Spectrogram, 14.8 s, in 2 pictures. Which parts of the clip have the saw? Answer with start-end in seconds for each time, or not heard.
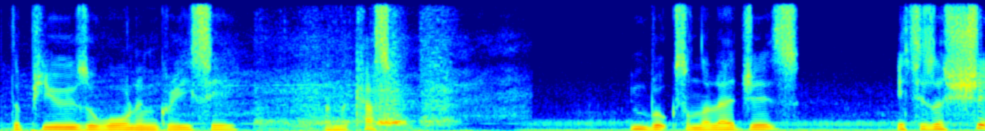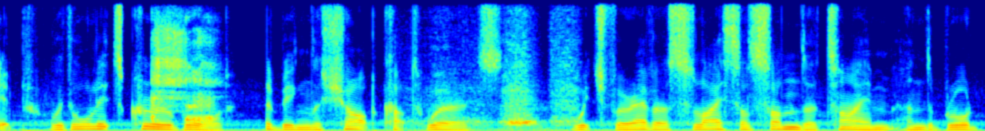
1.9-3.5, 10.2-11.8.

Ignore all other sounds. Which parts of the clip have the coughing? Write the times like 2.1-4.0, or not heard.
8.5-9.1.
